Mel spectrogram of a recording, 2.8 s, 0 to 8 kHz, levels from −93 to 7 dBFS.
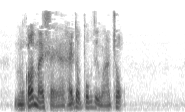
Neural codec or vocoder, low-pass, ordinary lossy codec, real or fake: codec, 24 kHz, 3 kbps, HILCodec; 7.2 kHz; MP3, 24 kbps; fake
